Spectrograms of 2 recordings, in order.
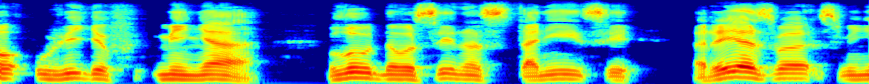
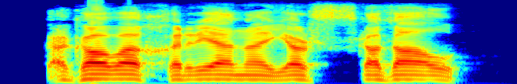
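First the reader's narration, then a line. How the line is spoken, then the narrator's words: Irritated bark. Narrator (Russian): На вторжение традиционно рявкнул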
